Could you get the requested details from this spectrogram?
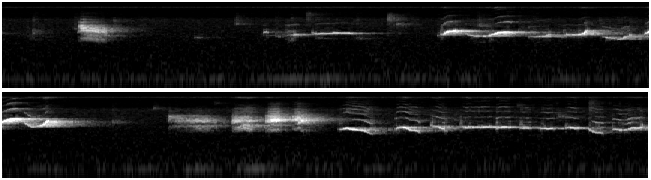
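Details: Sirtu male in full song, with varied phrases of clear whistles and rich chattering notes. Bursts of warbling alternate with short pauses, ending in a falling series of slurred whistles, over a faint low hum.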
